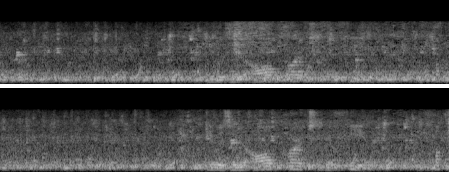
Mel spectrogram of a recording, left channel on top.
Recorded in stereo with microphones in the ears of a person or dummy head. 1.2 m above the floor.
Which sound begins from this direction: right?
A man speaking, at 2.1 s.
